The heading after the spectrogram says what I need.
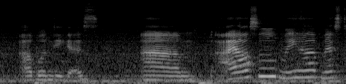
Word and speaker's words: albóndigas: So over 100,000 of you have seen me mispronounce Albondigas. I know how to say it now. Might not be perfect, but Albondigas.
